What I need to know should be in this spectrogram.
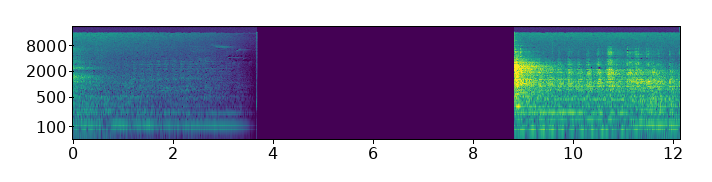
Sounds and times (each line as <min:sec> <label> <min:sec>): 0:00.0 screeching 0:03.6
0:00.0 reverberent clanging 0:03.6
0:08.9 mellow sounds that sound more like a bowed string 0:12.1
